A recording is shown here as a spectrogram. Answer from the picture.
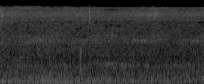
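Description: Background sound of a large store: a steady low hum over an even noisy wash.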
